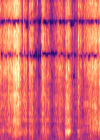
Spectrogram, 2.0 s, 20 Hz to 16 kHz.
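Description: A sheet of P400 wet-and-dry sandpaper being cut up into small pieces by hand: faint, short scraping and rasping sounds, the loudest a little past the middle.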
